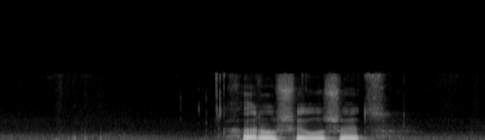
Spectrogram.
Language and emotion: Russian, neutral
